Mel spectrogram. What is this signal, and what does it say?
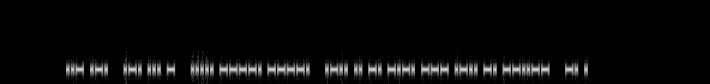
Morse code, heard as a keyed tone, about 52 wpm, 700 Hz. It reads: UR RST 599 LINCOLN, NE
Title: Practice QSO - Exchange 1 - Beginning - 50wpm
